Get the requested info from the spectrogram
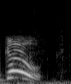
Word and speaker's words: Goole: It's from Goole. – From Goole. Oh, my goodness. You've fulfilled the brief. – Yeah, we were looking for a one-syllable town and you've come up with it.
